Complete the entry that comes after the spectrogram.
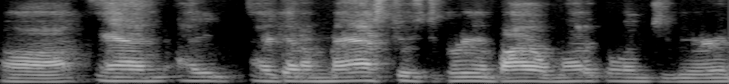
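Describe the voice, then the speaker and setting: With a Minnesota accent, a man talks at a fairly quick pace and medium pitch in a dark, mellow tone. His delivery is somewhat breathy, with monotone, flat intonation. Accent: Minnesota accent, often taken for Canadian. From northern Minnesota. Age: 50s. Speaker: medical device company executive. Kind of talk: casual talk on a group video call. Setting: live group call.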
